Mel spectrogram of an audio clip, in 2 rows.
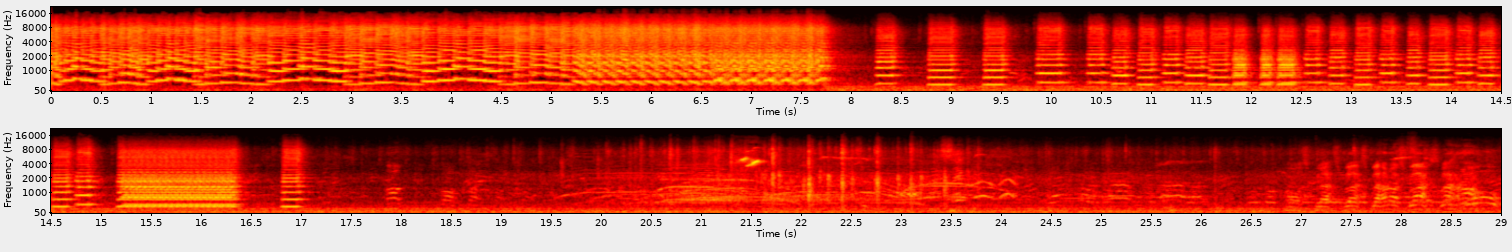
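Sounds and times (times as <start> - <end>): multi-tone bus horn melody: 0.0 - 17.4.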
